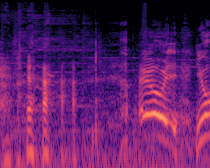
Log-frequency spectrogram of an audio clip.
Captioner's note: chuckles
